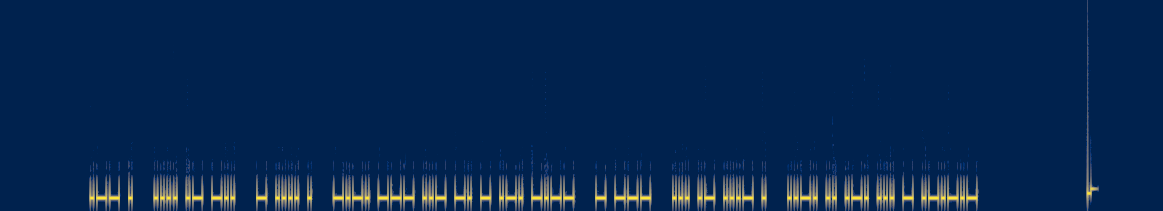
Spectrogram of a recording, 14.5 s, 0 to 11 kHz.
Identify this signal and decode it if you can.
Morse code, heard as a keyed tone, about 30 wpm, 700 Hz. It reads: WE HAD THE COUNTRY TO SAVE FIRST.
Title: Sentences from Top 1100 Words 30wpm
